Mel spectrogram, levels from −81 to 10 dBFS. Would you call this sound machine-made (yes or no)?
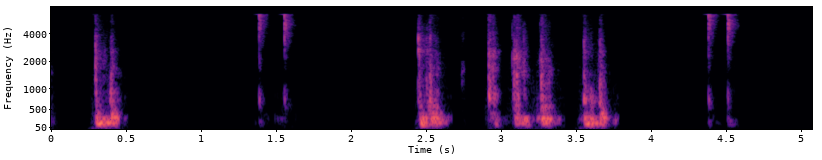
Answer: no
